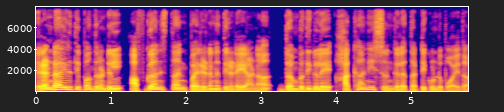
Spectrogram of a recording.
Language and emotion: Malayalam, neutral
